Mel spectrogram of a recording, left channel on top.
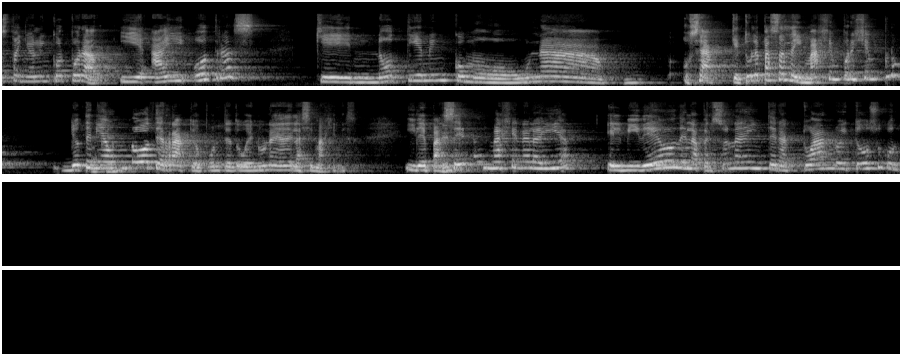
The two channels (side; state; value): right; silent; 65 dB below the other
